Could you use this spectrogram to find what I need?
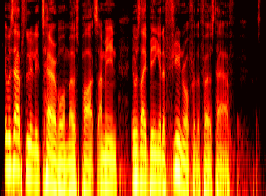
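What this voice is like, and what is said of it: Put-on Liverpool accent. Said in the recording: “The Liverpool accent ... Pretty good. That was pretty good ... the accent, pretty good.”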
